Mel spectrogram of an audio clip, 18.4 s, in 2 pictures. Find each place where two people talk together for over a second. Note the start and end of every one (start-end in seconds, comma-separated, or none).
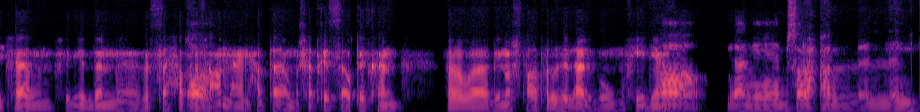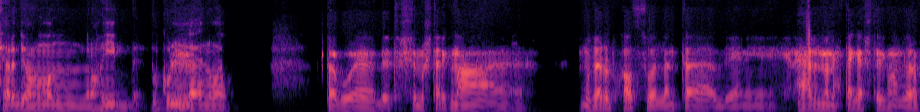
none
